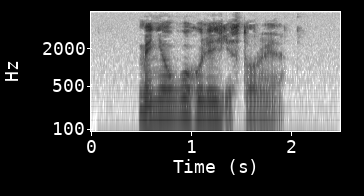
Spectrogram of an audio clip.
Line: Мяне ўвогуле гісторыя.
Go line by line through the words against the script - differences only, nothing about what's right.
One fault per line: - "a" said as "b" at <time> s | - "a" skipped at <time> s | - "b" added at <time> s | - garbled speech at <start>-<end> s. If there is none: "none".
none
